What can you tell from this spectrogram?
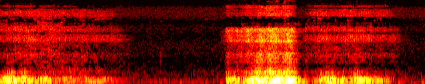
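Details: A dog sleeping in an odd position gives deep, rumbling snores: one breath in and out, a pause, then a louder snore; loud ordinary snoring.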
